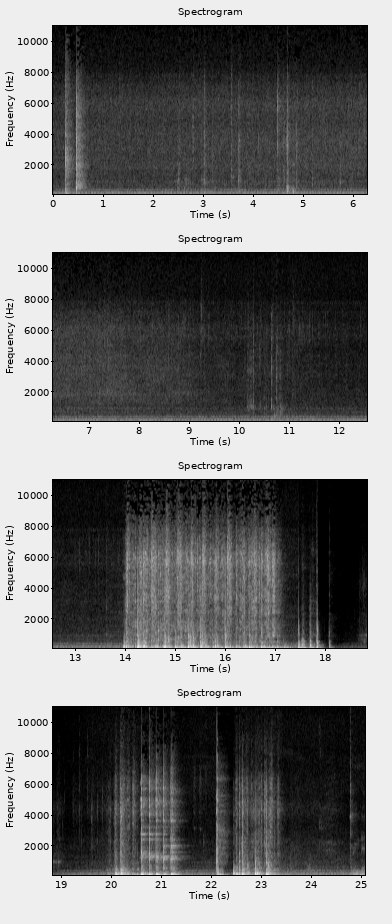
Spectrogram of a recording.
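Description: A skillet of cream sauce simmering with a faint steady hiss. In the second half come a few loud bursts of stirring and utensil clatter in the pan as the heavy cream is worked into the sauce.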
